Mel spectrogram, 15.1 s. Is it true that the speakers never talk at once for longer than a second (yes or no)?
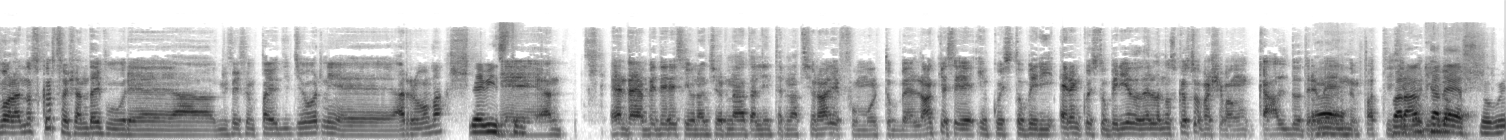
no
